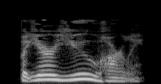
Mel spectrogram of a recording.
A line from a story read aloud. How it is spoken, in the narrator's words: Wade replied, his tone firm and strangely comforting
